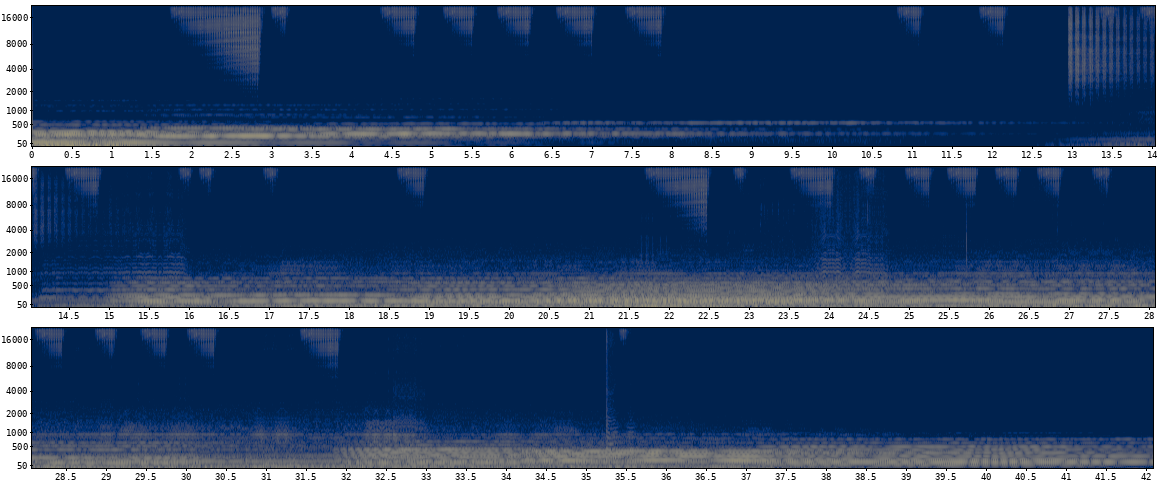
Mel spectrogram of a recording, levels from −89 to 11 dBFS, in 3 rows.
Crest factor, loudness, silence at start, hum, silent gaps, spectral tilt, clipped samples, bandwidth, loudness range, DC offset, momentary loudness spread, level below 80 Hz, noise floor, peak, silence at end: 18 dB; -40 LUFS; 0 s; none; none; -8 dB/octave; under 0.1%; over 20 kHz; 13 LU; under 0.1%; 12 LU; -48 dBFS; -83 dBFS; -20 dBFS; 0 s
